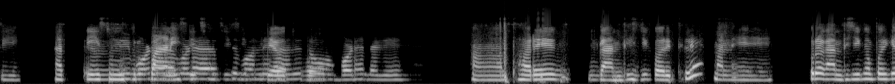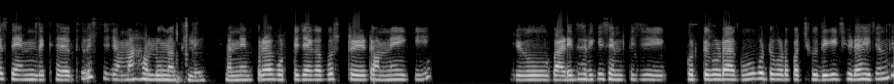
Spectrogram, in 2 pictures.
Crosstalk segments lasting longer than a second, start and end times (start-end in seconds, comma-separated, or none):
1.0-3.2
